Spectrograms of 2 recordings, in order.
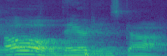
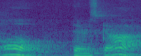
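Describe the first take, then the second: First: A lifted "Oh" of mild amazement; sudden recognition. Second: Soft, slow, offhand mumble; unimpressed murmur. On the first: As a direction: catch your breath at a wonder. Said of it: "instantly we say". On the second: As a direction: say it as if nothing special happened. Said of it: "none of us picks up a cup of wine and says". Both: Retold or imitated.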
